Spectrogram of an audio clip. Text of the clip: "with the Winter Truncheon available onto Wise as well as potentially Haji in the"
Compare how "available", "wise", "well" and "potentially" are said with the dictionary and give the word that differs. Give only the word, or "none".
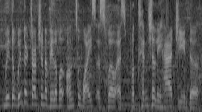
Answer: wise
